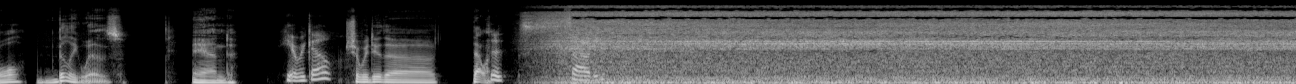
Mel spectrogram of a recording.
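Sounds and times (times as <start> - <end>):
speech: 0.0 - 1.3, 1.9 - 6.4
jet aircraft engine roaring: 5.2 - 12.9.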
